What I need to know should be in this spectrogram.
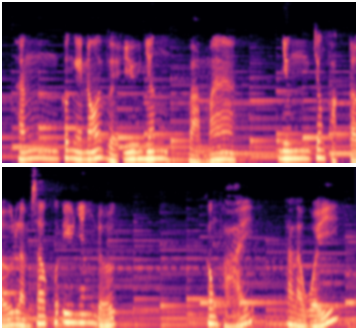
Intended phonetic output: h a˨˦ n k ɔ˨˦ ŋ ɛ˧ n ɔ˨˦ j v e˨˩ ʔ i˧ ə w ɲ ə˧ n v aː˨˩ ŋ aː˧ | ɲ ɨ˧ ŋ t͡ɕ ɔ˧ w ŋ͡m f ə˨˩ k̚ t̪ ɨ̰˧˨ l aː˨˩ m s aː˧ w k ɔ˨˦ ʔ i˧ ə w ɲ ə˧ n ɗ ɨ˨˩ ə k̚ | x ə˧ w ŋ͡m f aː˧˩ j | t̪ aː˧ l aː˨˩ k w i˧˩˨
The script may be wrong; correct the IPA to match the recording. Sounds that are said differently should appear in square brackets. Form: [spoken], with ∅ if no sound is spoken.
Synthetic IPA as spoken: h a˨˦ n k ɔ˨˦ ŋ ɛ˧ n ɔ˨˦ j v e˨˩ ʔ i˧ ə w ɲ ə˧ n v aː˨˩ [m] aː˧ | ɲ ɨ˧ ŋ t͡ɕ ɔ˧ w ŋ͡m f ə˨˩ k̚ t̪ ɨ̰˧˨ l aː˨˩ m s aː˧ w k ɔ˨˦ ʔ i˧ ə w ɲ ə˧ n ɗ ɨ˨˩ ə k̚ | x ə˧ w ŋ͡m f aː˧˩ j | t̪ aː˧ l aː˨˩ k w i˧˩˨

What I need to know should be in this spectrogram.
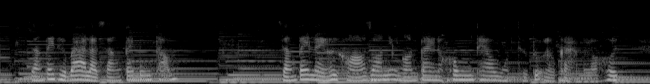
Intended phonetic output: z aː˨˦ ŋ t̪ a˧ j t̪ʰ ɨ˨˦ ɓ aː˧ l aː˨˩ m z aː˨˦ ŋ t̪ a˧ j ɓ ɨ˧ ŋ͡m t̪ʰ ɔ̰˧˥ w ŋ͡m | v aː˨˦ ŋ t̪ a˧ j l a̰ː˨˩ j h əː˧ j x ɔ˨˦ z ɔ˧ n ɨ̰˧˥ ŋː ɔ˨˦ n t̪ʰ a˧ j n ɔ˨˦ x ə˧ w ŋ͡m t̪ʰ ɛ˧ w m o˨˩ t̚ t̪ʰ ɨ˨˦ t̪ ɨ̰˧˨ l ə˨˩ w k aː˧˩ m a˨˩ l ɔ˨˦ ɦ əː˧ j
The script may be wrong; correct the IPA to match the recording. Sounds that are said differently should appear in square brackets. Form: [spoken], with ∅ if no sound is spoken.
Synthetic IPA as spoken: z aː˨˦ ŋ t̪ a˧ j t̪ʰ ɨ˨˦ ɓ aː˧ l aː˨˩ [∅] z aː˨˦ ŋ t̪ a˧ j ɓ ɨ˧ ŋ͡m t̪ʰ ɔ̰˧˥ w ŋ͡m | [z] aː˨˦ ŋ t̪ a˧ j l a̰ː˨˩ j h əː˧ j x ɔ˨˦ z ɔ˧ [ɲ] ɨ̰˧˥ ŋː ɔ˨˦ n [t̪] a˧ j n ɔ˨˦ x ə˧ w ŋ͡m t̪ʰ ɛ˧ w m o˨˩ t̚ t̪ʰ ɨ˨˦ t̪ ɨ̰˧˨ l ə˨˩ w k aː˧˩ m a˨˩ l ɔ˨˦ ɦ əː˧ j

